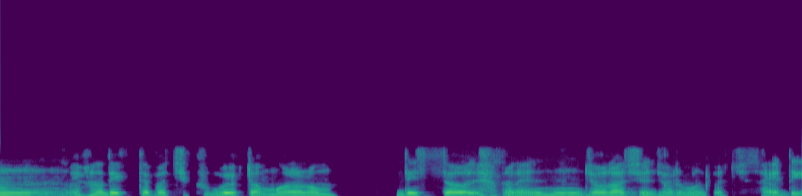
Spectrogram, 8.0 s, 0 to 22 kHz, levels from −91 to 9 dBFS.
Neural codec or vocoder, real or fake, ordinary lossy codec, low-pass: vocoder, 44.1 kHz, 128 mel bands, Pupu-Vocoder; fake; none; 5.4 kHz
